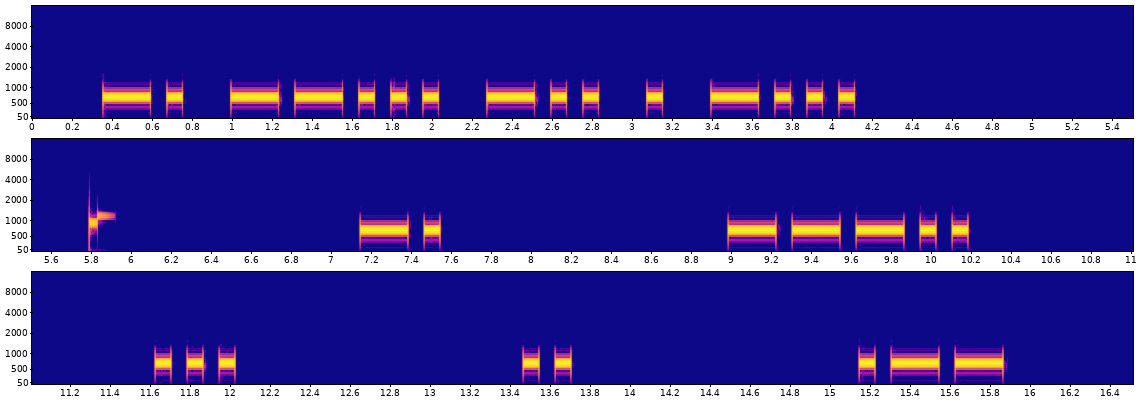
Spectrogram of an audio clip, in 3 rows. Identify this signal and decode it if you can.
Morse code, heard as a keyed tone, about 15 wpm, spaced as for 8 wpm, 700 Hz. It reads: N7DEB N8SIW
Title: USA Call Signs - 5 Characters - 6x Character Spacing - 15wpm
